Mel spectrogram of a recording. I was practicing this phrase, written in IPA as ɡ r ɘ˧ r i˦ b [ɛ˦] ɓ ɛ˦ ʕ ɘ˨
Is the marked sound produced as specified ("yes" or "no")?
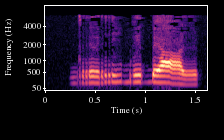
no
